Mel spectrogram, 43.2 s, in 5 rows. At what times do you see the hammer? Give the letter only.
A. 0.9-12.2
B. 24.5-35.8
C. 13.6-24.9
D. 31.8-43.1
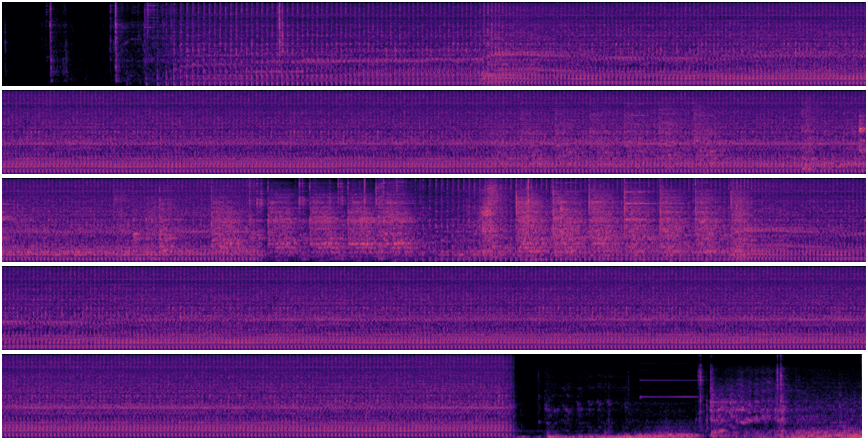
C.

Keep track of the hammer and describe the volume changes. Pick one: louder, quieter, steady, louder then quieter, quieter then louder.
louder.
